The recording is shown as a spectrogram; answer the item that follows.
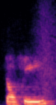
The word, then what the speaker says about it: Dolphin: How do you say it? Dolphin or Daffine? Dolphine.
